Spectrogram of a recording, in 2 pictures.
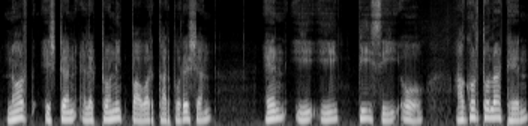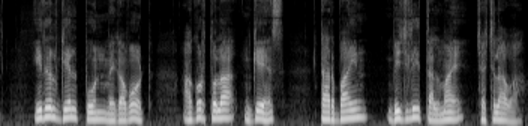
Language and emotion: Santali, neutral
